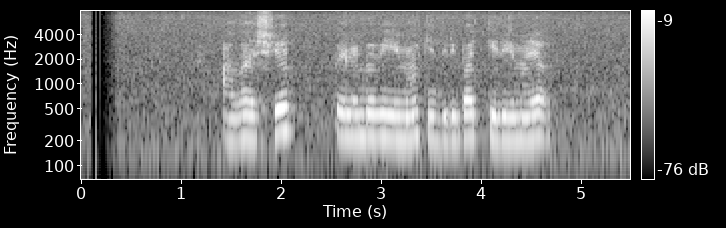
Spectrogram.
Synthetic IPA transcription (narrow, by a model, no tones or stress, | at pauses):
aʋɐʃjɐ | pelimbəʋiːmakid̪iɾipat̪kiɾimɐja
